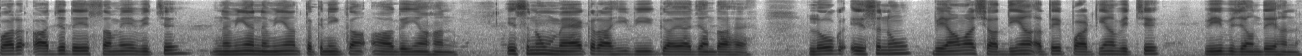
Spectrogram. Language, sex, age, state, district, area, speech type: Punjabi, male, 18-30, Punjab, Shaheed Bhagat Singh Nagar, rural, spontaneous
